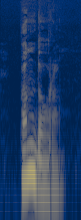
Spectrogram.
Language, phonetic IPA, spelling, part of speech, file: Polish, [pãnˈdɔra], Pandora, proper noun, LL-Q809 (pol)-Pandora.wav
